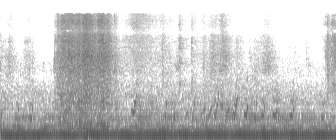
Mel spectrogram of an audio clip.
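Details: Two pet guinea pigs rushing over for lettuce, giving a run of short rising squeaky wheeks repeated in quick succession, with pattering feet and a steady low hum underneath.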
